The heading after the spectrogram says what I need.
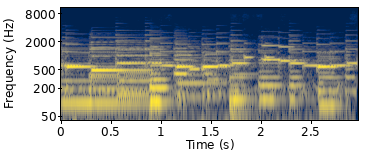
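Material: Nothing is struck.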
